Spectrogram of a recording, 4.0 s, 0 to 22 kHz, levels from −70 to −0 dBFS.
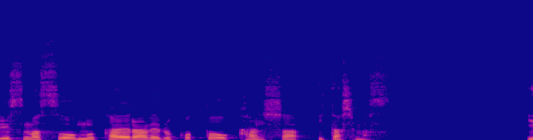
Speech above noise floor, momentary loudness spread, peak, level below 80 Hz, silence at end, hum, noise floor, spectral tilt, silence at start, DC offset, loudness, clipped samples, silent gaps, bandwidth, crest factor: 46 dB; 14 LU; -12 dBFS; -68 dBFS; 0 s; none; -78 dBFS; -5 dB/octave; 0 s; under 0.1%; -32 LUFS; under 0.1%; none; 16 kHz; 22 dB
